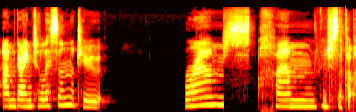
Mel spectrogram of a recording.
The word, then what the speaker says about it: Rammstein: It's an ST, but it's CHT.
